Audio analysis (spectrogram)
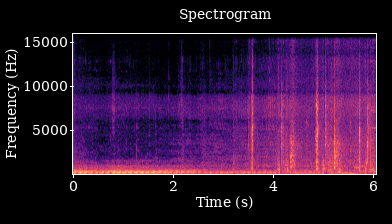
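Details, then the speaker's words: Yamaha Mio Sporty scooter that sputtered then died completely, vacuum system checked: engine hums briefly then fades and dies after about three seconds when throttle opened. "ketika kita tarik gas motor itu langsung mati coba kita hidupkan kembali dan tanpa menggunakan dari per"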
